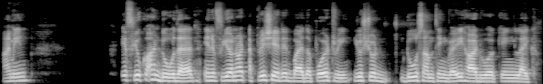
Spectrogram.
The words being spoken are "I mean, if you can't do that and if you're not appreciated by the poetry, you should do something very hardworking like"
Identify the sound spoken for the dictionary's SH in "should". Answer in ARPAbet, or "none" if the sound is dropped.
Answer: SH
